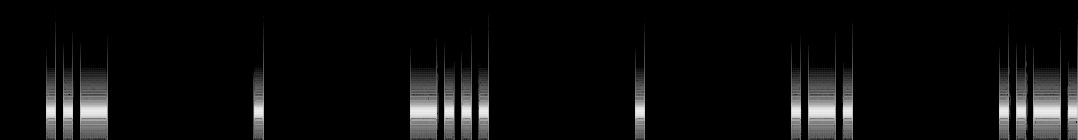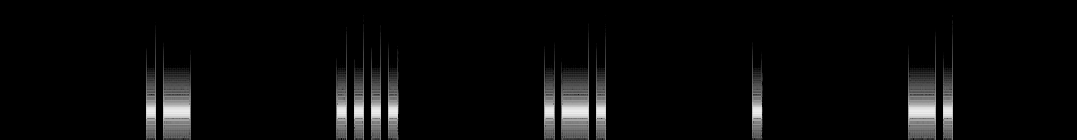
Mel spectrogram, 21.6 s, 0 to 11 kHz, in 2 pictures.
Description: Morse code, heard as a keyed tone, about 14 wpm, spaced as for 5 wpm, 680 Hz. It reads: UEBERFAHREN
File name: Morsekurs / Witze / Witz 19. April 2022 25 F70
